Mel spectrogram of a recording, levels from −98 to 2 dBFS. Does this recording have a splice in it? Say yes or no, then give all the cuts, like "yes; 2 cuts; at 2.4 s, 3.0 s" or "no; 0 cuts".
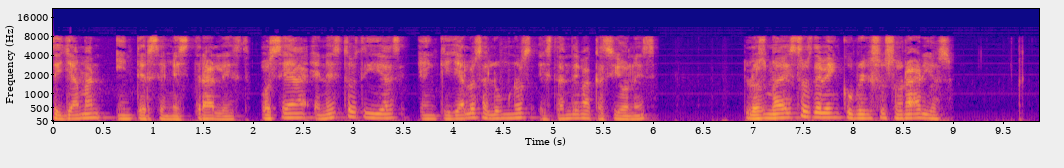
yes; 1 cut; at 2.0 s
